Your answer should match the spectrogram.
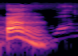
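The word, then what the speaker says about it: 旦: este significa la mañana este carácter se pronuncia tan entonces una vez que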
